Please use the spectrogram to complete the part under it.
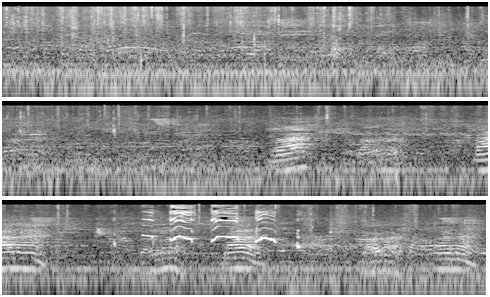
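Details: Puppies suckling from their mother, giving a few high, wavering whimpers and squeaks in short bursts in the second half, over a steady low hum and faint voices.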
